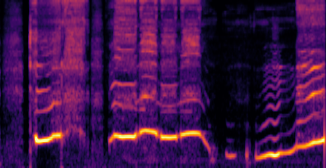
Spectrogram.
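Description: A man singing a wordless demonstration: high held notes, then a slide from a low note up into a high one. The high notes sit at the top of his range and come out a bit rough.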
